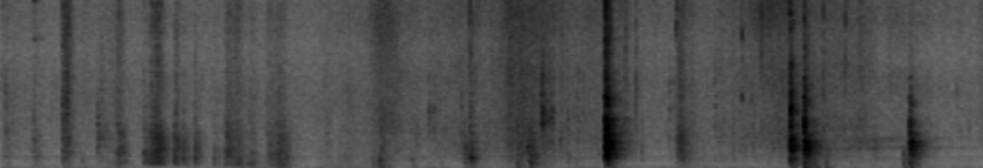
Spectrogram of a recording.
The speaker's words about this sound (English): Let me get your belt off. And your zipper.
